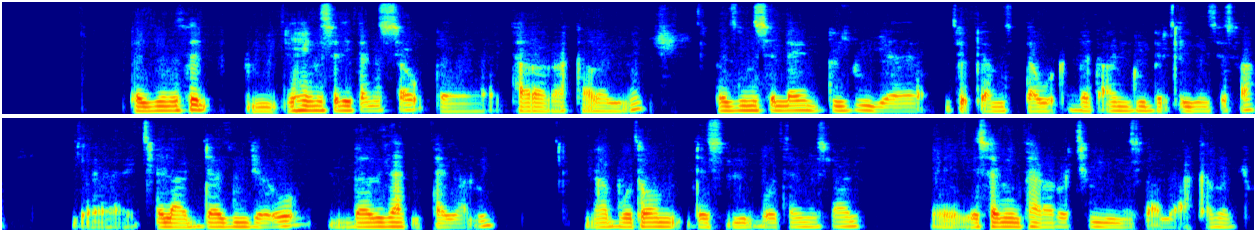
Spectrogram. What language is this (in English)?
Amharic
